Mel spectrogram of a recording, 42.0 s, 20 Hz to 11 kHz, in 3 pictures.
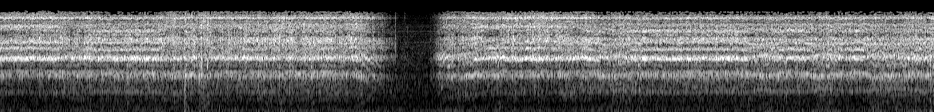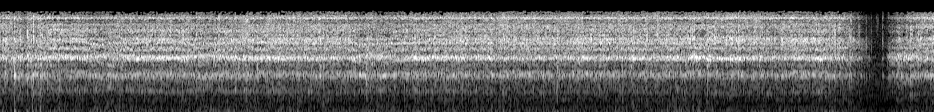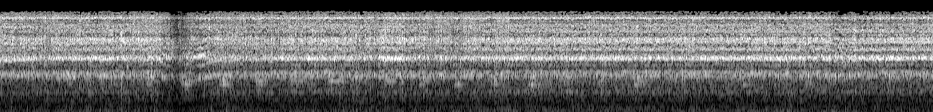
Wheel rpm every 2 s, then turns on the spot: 160, 160, 130, 90, 160, 160, 160, 170, 160, 160, 160, 160, 160, 100, 160, 130, 160, 160, 160, 160, 160.
none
